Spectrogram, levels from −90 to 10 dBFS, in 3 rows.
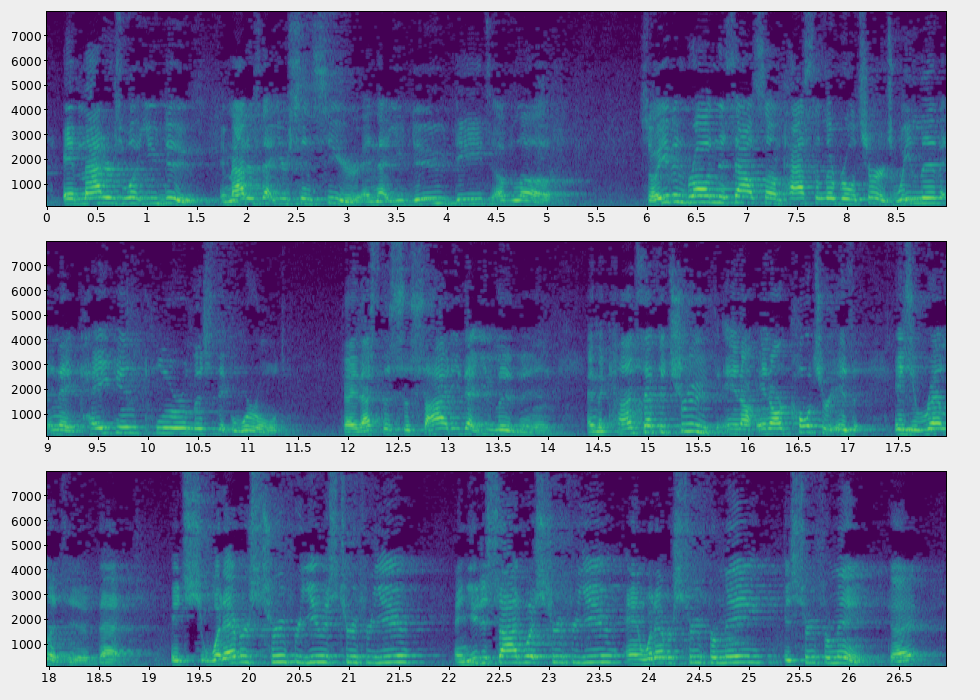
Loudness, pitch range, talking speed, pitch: -20 LUFS, 195-255 Hz, 180 wpm, 230 Hz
